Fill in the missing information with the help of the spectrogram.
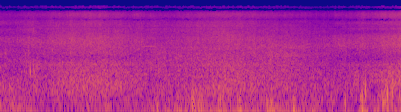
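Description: Sea waves washing in close by, a steady rushing surf that swells and eases, with wind buffeting the microphone in low gusts, the strongest near the end.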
